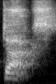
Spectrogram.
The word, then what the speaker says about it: Dux: But it just happens that I spell it Dux, and most people pronounce that, Dux.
